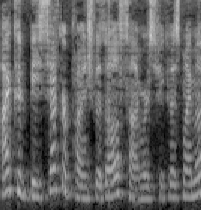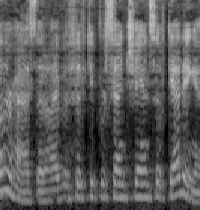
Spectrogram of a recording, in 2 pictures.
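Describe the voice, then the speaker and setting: A woman with an American accent speaks at a fairly quick pace with hardly any pauses. Her medium-pitched voice is somewhat breathy with lively intonation, on a very clean recording with a silent background. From US Northeast (New Jersey). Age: 80s+. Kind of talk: interview. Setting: studio.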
